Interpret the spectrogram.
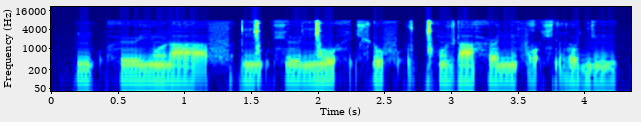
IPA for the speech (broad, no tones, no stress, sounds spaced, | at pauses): ɲ o̰ h ʉː j ũ ɽ aː f | ŋ͡ǀ ṵ ç ʉː ŋ͡ǀ u h ḭ ç ɽ u f o̰ z ǀʰ ũ z ɽ a h ə˞ ɲ ĩ f ʁʷ ḭ ç r ʊ ɟ ĩ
